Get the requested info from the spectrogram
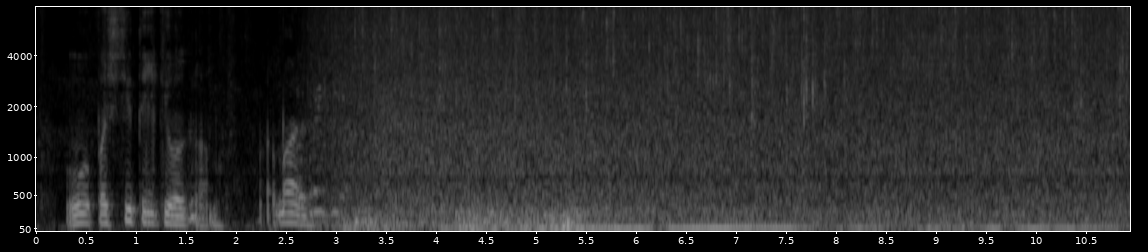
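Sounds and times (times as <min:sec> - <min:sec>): heavy rain pouring: 0:02.6 - 0:10.9.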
